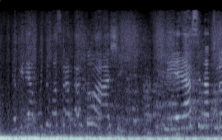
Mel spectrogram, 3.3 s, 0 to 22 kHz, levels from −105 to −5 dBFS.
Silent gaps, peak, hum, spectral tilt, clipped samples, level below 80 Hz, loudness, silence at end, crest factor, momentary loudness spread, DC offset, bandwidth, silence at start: none; -20 dBFS; none; -5 dB/octave; under 0.1%; -32 dBFS; -36 LUFS; 0 s; 12 dB; 10 LU; under 0.1%; 15.5 kHz; 0 s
